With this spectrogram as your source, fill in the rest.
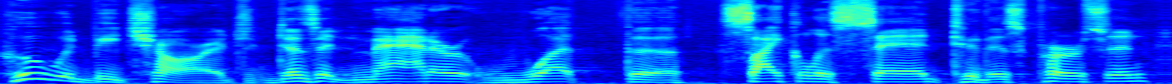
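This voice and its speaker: Animated male talk show host, swooping pitch. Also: takes it slowly. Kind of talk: broadcast interview.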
